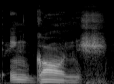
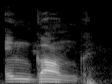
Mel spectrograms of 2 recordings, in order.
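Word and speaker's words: Ngonge: I just want to make sure I was doing it because the way I pronounce it was Ngong. – That's what I was doing. – But it's actually Ngong.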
